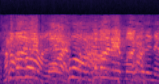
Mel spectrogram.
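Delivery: high, excited yelling over the crowd; racetrack cheering. Pretend. Boys cheering an imagined horse race, excited yelling. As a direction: urge the rider on, pitch way up.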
